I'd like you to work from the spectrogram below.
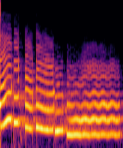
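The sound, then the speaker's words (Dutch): Slide guitar played with a small glass bottle, gliding smoothly between pitches in a loud, sustained line with a few quick plucked notes at the start, then one long wavering, singing note. “Dat is gewoon die sound. Ja, ja. krijg je echt alleen met dat flesje.”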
